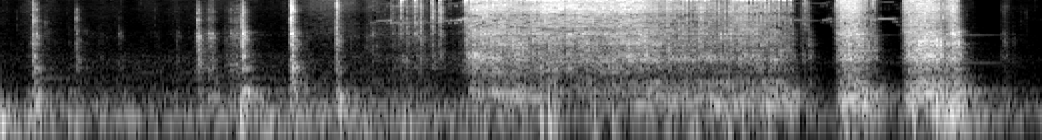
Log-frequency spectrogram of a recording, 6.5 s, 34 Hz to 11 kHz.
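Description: Ratchet with an extension tightening a front sway bar bolt on a Honda S2000, a run of rapid close clicks followed by a loud sustained whirring rasp and two shorter bursts.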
